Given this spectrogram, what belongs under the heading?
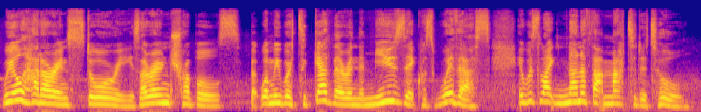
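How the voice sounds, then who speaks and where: A woman's voice: a little high, lively intonation, a little fast, close to an everyday voice. A woman playing a wry, easygoing musician companion in a video game, talking in a casual, reflective way. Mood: warm, nostalgic. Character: wry, easygoing female musician haunted by inner spirits.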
